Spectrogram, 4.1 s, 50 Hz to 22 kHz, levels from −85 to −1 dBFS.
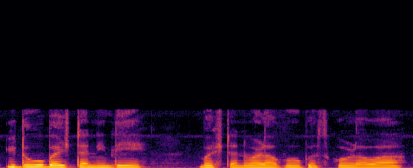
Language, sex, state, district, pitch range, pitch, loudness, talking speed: Kannada, female, Karnataka, Bidar, 210-225 Hz, 215 Hz, -17 LUFS, 130 wpm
